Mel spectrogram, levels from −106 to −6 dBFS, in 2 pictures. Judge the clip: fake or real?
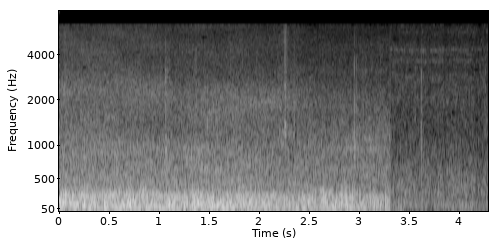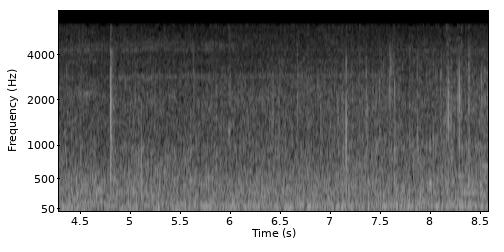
real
